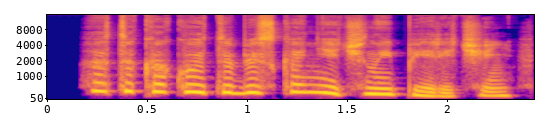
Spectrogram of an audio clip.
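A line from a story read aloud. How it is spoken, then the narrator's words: Sighing. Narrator (Russian): вздохнула Маргарет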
